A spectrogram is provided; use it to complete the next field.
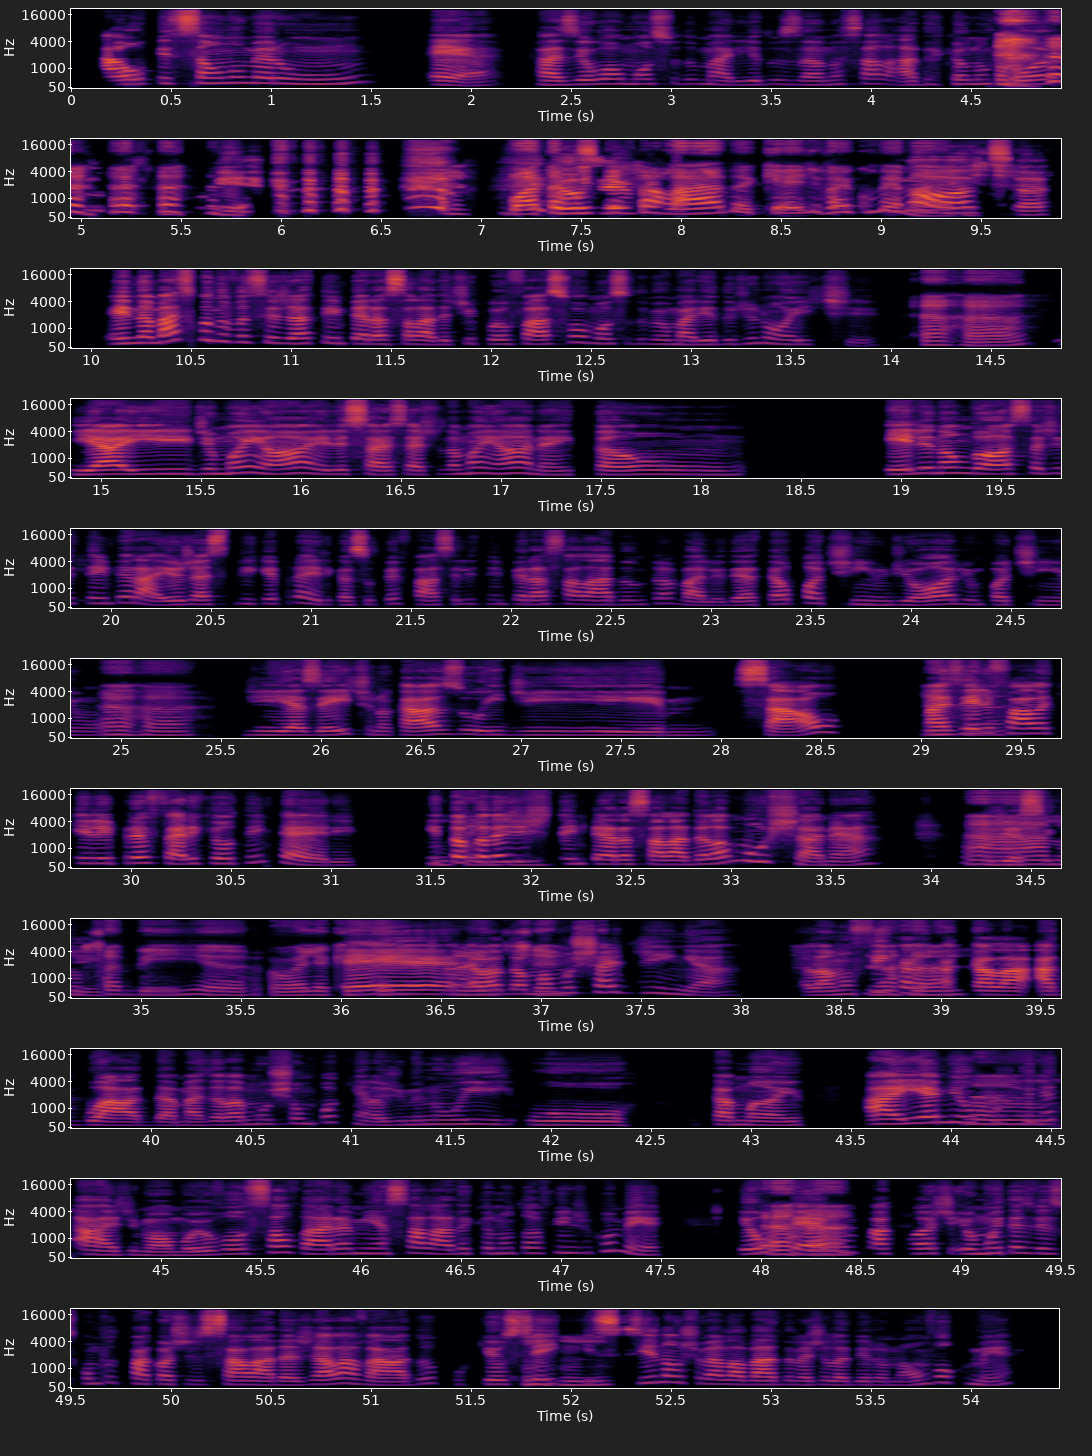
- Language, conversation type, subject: Portuguese, podcast, Como você evita desperdício na cozinha do dia a dia?
- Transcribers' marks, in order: laugh; laugh; tapping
